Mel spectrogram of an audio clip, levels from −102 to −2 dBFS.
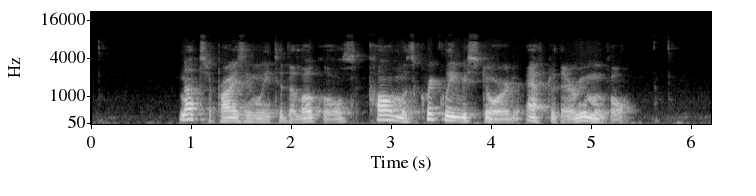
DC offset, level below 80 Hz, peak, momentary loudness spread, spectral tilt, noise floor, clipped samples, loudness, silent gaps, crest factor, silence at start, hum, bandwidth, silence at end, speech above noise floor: under 0.1%; -54 dBFS; -4 dBFS; 9 LU; -9 dB/octave; -65 dBFS; under 0.1%; -22 LUFS; none; 18 dB; 0.9 s; none; 7.4 kHz; 0.8 s; 44 dB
